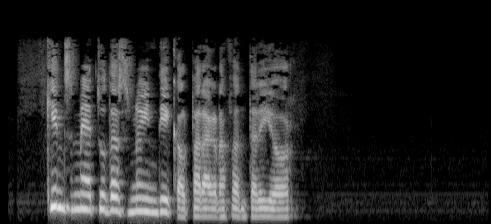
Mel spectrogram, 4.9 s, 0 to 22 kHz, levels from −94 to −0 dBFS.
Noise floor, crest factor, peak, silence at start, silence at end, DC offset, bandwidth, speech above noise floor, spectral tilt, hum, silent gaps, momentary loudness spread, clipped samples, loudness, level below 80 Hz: -75 dBFS; 20 dB; -4 dBFS; 0.45 s; 2 s; under 0.1%; 11.5 kHz; 54 dB; -4 dB/octave; none; none; 9 LU; under 0.1%; -22 LUFS; -76 dBFS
